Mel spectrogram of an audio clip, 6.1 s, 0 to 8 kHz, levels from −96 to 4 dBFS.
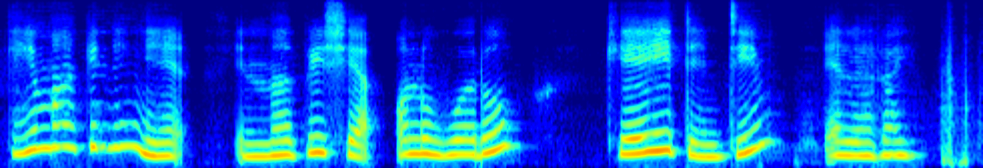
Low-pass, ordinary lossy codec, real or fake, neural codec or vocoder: none; none; fake; codec, 16 kHz, 0.3 kbps, FocalCodec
